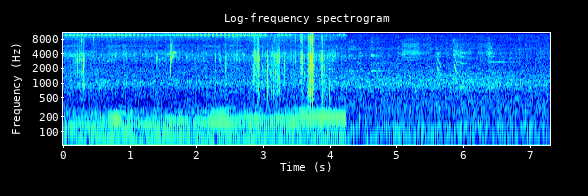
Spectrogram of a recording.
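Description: Near silence: faint outdoor ambience with a few faint clicks, over a low steady hum that cuts off abruptly about four seconds in.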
